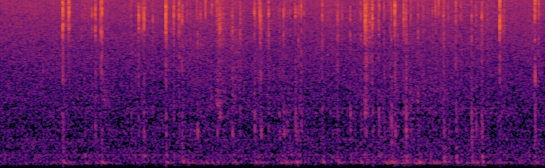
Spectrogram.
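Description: Faint typing on a computer keyboard: an irregular run of soft key clicks as a line of text is typed.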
